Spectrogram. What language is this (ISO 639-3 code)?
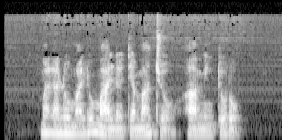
pwn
